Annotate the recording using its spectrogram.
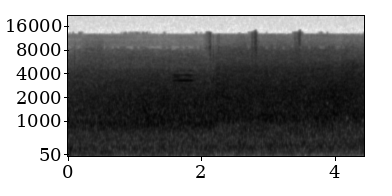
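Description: Steady wind rushing over the microphone, with a heavy, fluttering rumble underneath.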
